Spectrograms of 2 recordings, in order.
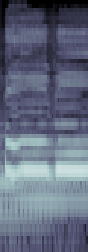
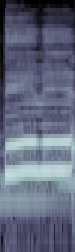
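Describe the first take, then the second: First: The word ends with a clear 'ee' vowel. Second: The word ends with an 'ay' vowel. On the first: The speaker calls it right. "ദേവി വി വി എന്ന് കേൾക്കണം നമുക്ക്" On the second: The speaker calls it wrong. "വേ ദേവേ എന്നാണ് കേൾക്കുന്നത്"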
